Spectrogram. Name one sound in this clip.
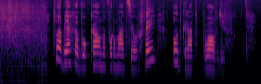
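A woman speaks clearly and with animation into a microphone, close by.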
